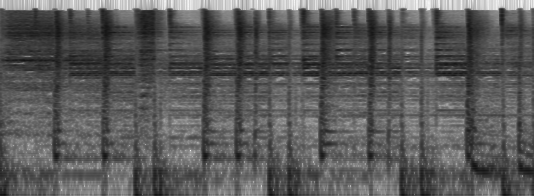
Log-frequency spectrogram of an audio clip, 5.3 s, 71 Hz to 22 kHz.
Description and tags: A short drum loop with a distinctive "low-fi" and "raw" feel. Could work well in a drum and bass or hip-hop project. Recorded live with a zoom H2N (line input from a soundboard).
percussion-loop, groove, hip-hop, drum-and-bass, samples, drums, loop, drum-loop, beat, breakbeat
